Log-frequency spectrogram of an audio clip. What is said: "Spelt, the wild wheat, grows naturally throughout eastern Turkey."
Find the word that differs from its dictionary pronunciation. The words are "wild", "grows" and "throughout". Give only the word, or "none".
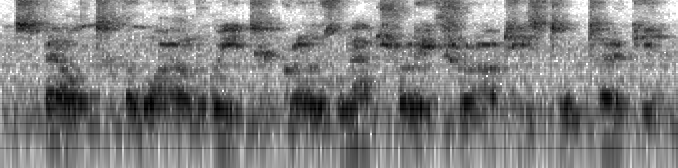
none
